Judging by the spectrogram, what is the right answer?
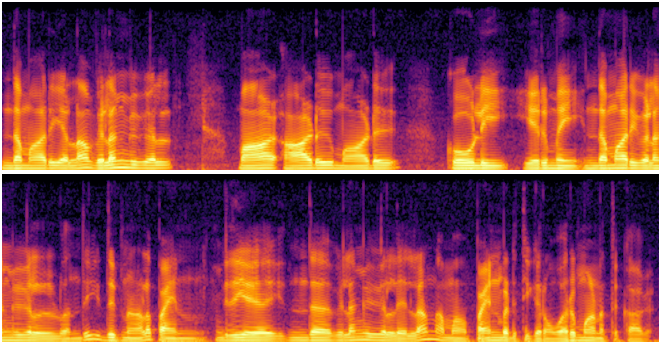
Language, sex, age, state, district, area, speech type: Tamil, male, 30-45, Tamil Nadu, Erode, rural, spontaneous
